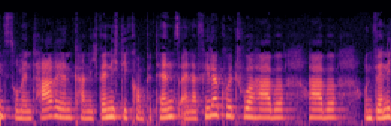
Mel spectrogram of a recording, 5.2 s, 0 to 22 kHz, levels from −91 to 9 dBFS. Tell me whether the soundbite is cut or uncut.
cut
